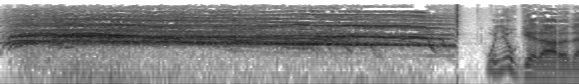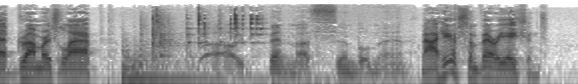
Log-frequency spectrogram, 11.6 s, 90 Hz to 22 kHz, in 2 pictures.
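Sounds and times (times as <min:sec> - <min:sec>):
dense crowd of high-pitched girls' screams: 0:00.0 - 0:04.6
speech: 0:04.9 - 0:06.8, 0:08.5 - 0:11.3.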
